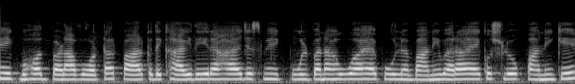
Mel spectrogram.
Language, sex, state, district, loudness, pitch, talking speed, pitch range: Hindi, female, Chhattisgarh, Bilaspur, -12 LUFS, 240 Hz, 260 wpm, 230-245 Hz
